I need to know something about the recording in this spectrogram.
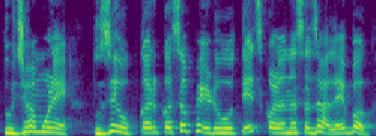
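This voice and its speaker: A woman voicing a humble, grateful older rustic man who speaks slowly. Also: high voice, darkish tone.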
